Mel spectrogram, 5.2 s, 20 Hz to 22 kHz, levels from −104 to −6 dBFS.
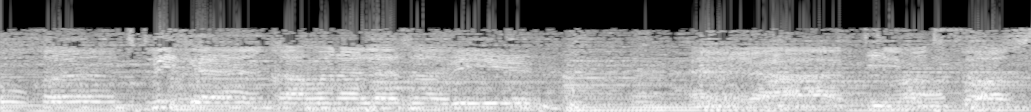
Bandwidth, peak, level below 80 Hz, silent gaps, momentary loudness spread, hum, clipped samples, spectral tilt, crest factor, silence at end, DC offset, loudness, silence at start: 12 kHz; 0 dBFS; -24 dBFS; none; 4 LU; none; 0.4%; -4.5 dB/octave; 10 dB; 0 s; 0.2%; -9 LUFS; 0 s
